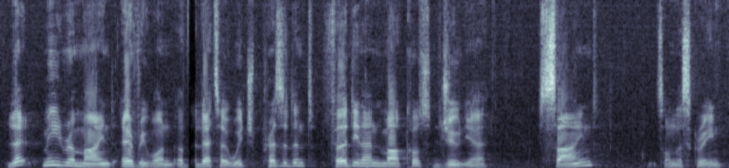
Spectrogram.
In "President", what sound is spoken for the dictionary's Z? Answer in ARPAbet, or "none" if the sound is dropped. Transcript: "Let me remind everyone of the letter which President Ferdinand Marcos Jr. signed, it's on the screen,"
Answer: Z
